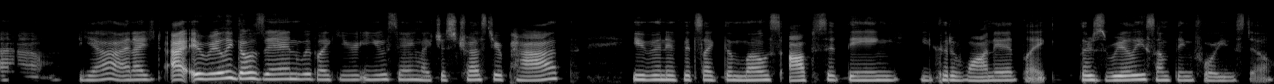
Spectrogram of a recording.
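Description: An ordinary speaking voice from a woman at medium pitch, fairly slow and fairly even in intonation, with a dry, close sound and no echo. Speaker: guest, college student. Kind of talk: casual chat. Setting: video call.

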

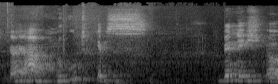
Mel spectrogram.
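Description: A woman's fairly high voice at a very slow pace, with audible room echo and noticeable background noise. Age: 50s. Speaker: early retiree living in supported housing. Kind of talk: casual chat.

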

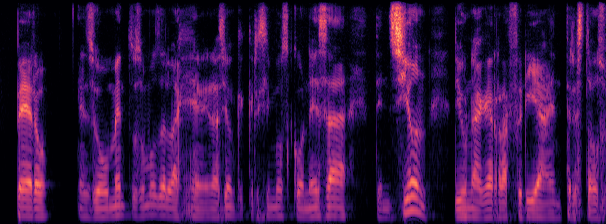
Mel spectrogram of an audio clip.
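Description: A man with a fairly low voice and a normal speaking voice. He talks at a fairly quick pace with ordinary pitch variation. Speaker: amateur astronomy researcher. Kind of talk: casual interview.

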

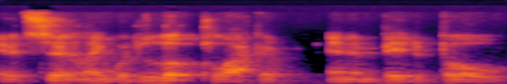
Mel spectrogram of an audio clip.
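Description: Very deep, low male voice with ordinary pitch variation against a quiet background. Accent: Australian. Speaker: golf rules expert co-host. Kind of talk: casual chat. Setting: video call.

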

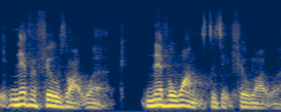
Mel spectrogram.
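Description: Somewhat breathy and dark, mellow in tone, a man talks at a moderate pace in a medium pitch. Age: 30s. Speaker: entrepreneur. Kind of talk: interview.

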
